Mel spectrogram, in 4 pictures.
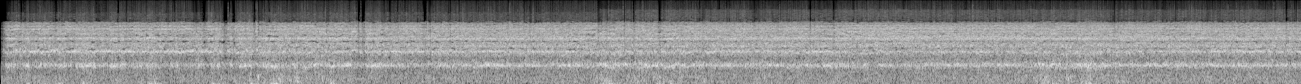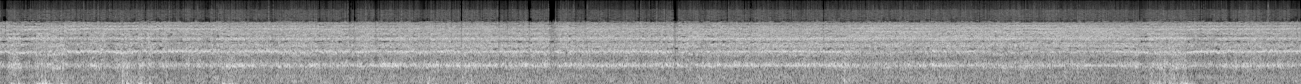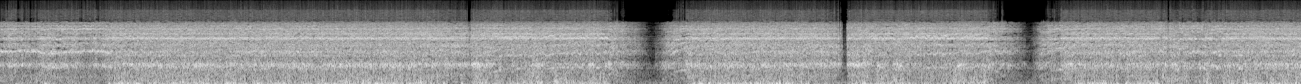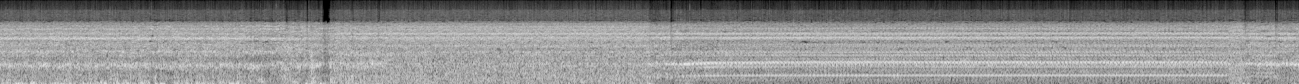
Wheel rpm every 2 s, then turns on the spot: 230, 230, 230, 240, 230, 230, 230, 230, 230, 230, 230, 230, 230, 220, 210, 120, 140, 140, 150, 210, 210, 270, 250, 60, 60, 70.
46-52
